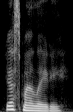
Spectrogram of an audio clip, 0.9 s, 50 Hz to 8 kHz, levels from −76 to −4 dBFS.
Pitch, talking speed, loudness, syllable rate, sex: 175 Hz, 195 wpm, -15 LUFS, 5.1 syllables/s, female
